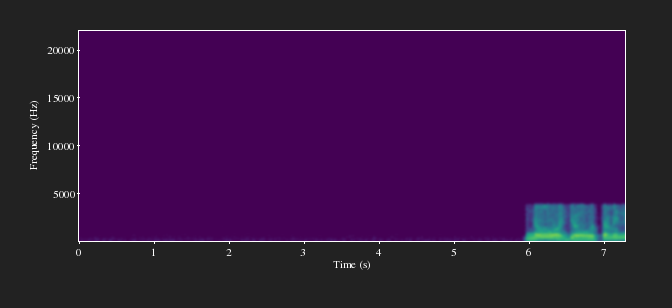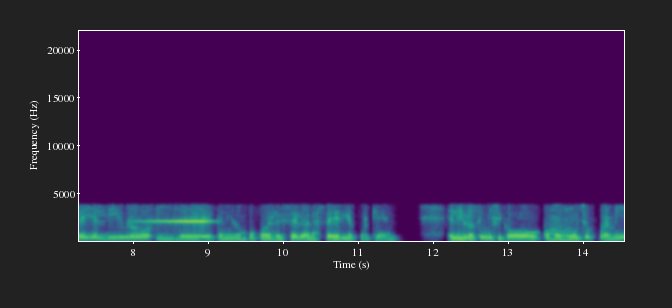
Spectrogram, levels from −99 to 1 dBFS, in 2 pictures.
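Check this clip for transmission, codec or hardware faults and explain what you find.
One hardware fault stands out against the Speex-coded speech, whose band stops near 3.8 kHz. From 7.91 to 9.18 s, loudspeaker feedback squeal: the microphone re-captures its own speaker, a 2.1 kHz tone swells over roughly 0.7 s to about 10 dB above the speech, drawn on a spectrogram as a bright horizontal line.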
